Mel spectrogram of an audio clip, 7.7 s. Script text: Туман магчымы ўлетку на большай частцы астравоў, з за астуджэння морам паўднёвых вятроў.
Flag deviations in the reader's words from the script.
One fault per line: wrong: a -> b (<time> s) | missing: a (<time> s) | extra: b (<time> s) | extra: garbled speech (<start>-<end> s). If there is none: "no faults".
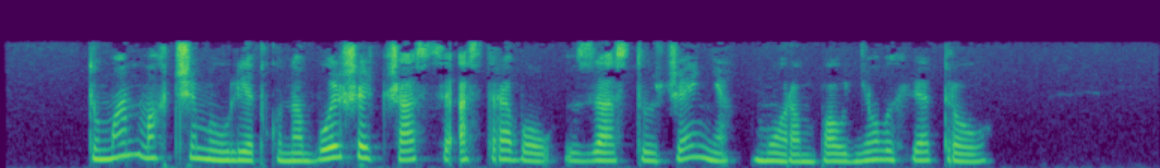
no faults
